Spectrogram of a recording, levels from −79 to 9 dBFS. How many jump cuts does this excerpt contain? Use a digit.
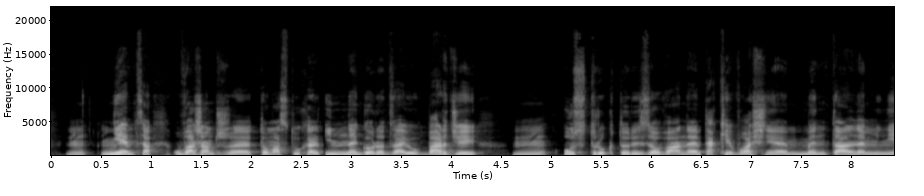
4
